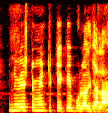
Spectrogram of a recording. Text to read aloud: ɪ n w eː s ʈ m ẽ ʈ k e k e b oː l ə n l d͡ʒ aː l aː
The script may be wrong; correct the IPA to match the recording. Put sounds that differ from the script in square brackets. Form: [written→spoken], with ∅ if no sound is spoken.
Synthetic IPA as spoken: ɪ n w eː s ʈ m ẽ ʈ k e k e b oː l ə [n→∅] l d͡ʒ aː l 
